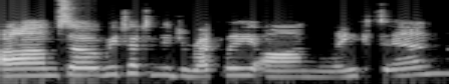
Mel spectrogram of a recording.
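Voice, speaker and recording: A woman with a Canadian accent at a moderate pace. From Canada, Niagara region of Ontario. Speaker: tech startup founder and former architect. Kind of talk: interview. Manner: halting, many fillers.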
